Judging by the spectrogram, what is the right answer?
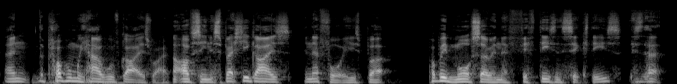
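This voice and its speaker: A man, a podcast guest giving long, earnest explanations as a hormone coach. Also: mid-range voice. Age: 30s. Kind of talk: podcast interview.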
